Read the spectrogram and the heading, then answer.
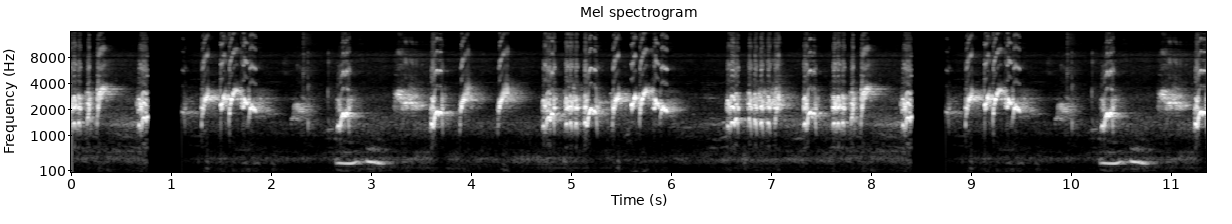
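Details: Red-whiskered bulbul song of rapid, warbling whistled phrases repeated almost without pause, cut by sharp clicking ticks, with short low wavering notes twice and two sudden breaks of silence.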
